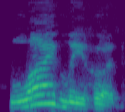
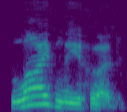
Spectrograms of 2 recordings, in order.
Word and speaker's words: livelihood: did not pronounce correctly first is livelihood three syllables can you give me three fingers livelihood livelihood watch me watch my lips and teeth and tongue livelihood livelihood very good say it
